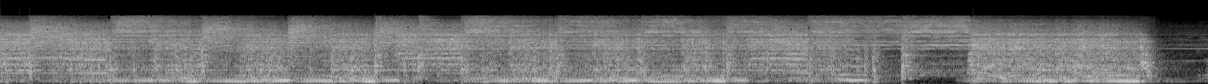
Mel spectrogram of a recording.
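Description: Electric guitar through a small amplifier and a drum kit playing a rock riff together. There is a brief break about nine seconds in, and the playing stops suddenly just before the end.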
